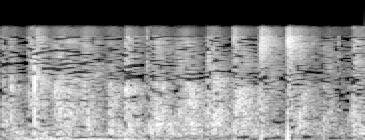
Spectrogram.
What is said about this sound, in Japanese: はい、お願いします。 よろしくお願いします。 拍手。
